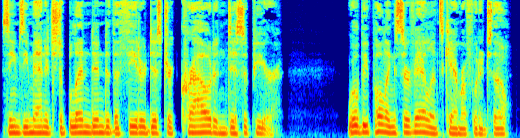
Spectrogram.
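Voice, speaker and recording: A woman voicing a calm, official older male police lieutenant. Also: on the high side, brisk, dry recording, clean studio sound. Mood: businesslike.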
